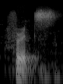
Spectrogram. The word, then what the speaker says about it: fruits: Recordemos que la I no se pronuncia aquí. So we say fruits. Fruits. Yes. It's not fruits, but fruits.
